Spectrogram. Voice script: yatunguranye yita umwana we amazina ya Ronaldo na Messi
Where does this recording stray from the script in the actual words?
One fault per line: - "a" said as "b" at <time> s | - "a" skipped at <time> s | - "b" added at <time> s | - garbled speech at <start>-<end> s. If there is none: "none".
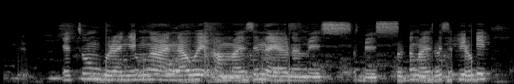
- "yita" skipped at 1.4 s
- "Ronaldo" skipped at 2.8 s
- garbled speech at 3.5-4.9 s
